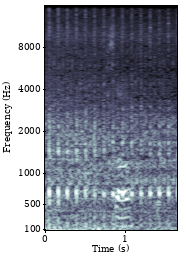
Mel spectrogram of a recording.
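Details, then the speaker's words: Customer car left by another mechanic with a supposedly stripped spark plug hole at cylinder eight: sharp rapid ticking about nine a second over a rough idle, like a misfire or plug leaking compression; cause suspected, not confirmed. "so I guess she took it to another guy and she left with her car sounding like this it supposedly have a stripped out spark BL hole or number eight right here"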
